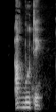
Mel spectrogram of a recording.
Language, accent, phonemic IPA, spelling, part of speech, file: French, France, /aʁk.bu.te/, arc-bouter, verb, LL-Q150 (fra)-arc-bouter.wav
- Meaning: 1. to buttress 2. to press, lean, brace [with à or contre ‘[up] against’] 3. to stand firm (in opposition to someone)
